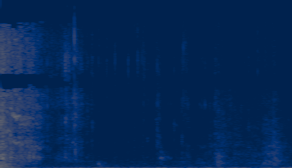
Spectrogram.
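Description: Ball python striking and coiling around a live rat pup in a plastic tub: a short scuffle in the chip bedding that fades within about half a second, then faint scattered rustles as the snake tightens its hold.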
